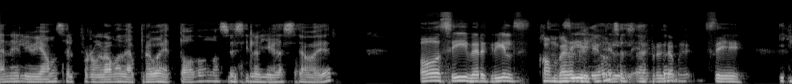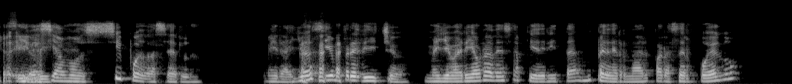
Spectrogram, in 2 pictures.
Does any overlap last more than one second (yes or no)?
yes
